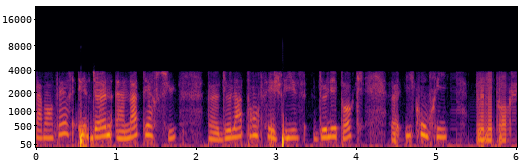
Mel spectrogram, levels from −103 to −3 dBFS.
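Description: Speech coded with the GSM full-rate codec from start to finish. The damage is plainly audible: a buzzy, gravelly roughness and nothing above 4 kHz, consistent with the 13 kbps full-rate coder rebuilding the voice from a vocal-tract model and a pulse train. GSM bit errors break in three times: 0.46 to 0.77 s, just before "un aperçu de la"; 2.80 to 3.17 s, between "un aperçu de la" and "de l'époque"; and 4.45 to 4.70 s, just after "de l'époque". Corrupted filter, pitch and gain values distort frames there, giving squawks, pops and gargling. From 5.18 s to the end, the voice becomes a rigid metallic buzz at 133 Hz. This is robotic sound from repeated short buffers. The likely cause is audio arriving too seldom, with a 7.5 ms chunk looped in place of most of the real signal.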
